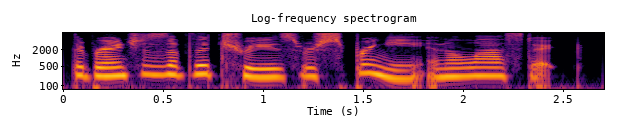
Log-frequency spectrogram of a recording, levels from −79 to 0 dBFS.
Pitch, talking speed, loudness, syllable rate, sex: 230 Hz, 200 wpm, -18 LUFS, 5.9 syllables/s, female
